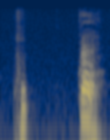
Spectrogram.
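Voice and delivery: 국가 sounded out slowly as "국까"; 국가 in two drawn-out syllables, second one tensed; tensed pronunciation. Shown as a demonstration. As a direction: say 국가 slowly with a tense kk, "guk-kka". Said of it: "요런 식으로 발음되죠".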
